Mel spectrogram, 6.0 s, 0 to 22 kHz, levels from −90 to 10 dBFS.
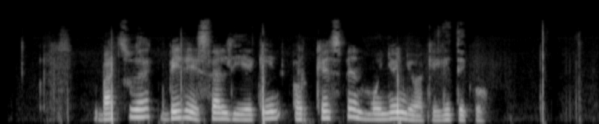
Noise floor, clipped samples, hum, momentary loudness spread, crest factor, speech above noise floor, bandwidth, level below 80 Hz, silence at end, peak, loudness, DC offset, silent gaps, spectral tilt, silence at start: -58 dBFS; under 0.1%; none; 20 LU; 22 dB; 37 dB; 11 kHz; -54 dBFS; 1.15 s; 0 dBFS; -22 LUFS; under 0.1%; none; -6.5 dB/octave; 0.95 s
